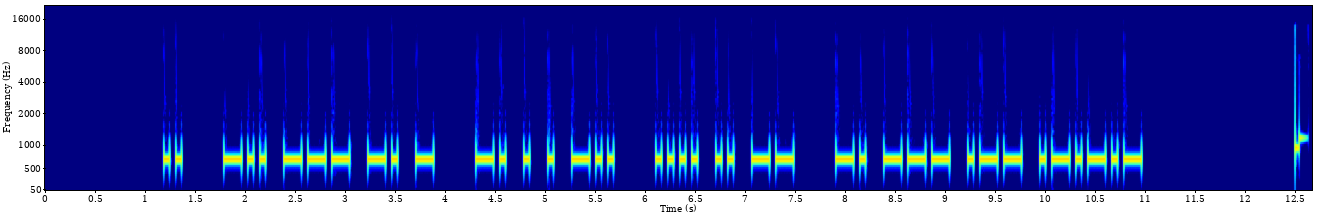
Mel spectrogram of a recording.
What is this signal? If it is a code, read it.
Morse code, heard as a keyed tone, about 20 wpm, 700 Hz. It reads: I DONT NEED HIM NOW.
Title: Sentences from Top 1000 Words - Review Part 1 - 20wpm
